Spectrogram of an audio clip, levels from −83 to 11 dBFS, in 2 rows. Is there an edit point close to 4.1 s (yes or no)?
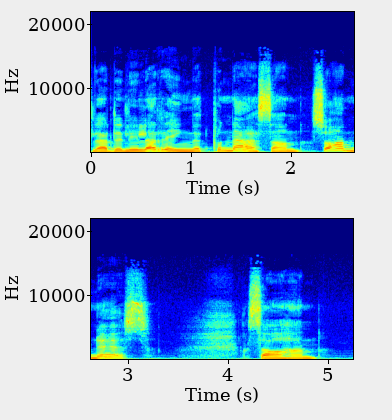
yes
